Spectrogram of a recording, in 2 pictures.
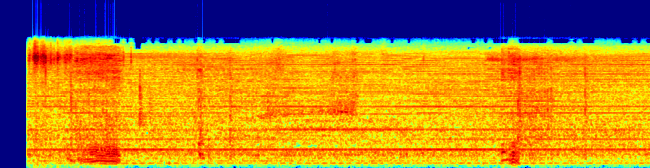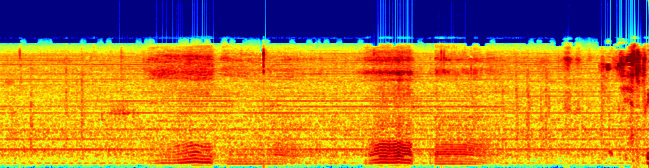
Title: Luna snoring after Mothers Day BBQ.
